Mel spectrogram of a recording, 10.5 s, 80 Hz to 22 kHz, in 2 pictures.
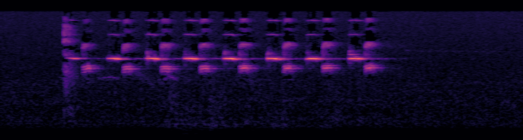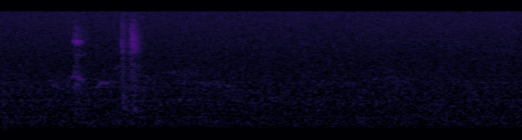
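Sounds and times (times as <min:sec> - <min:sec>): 
Parus major great tit harsh buzzy calls: 0:00.6 - 0:04.0.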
